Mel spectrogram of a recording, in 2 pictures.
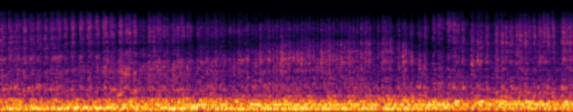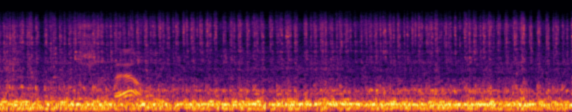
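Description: A powerful car engine rumbles deeply and steadily close by.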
